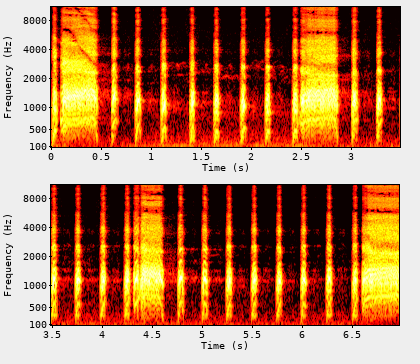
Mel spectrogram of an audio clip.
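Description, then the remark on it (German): An old hen, the oldest of a keeper's several hens, clucks agitatedly and loud, in a fast, steady stream of sharp clucks broken by a few longer, drawn-out squawks, with no other sounds around it. “das älteste unter ihnen heißt Professorinnenhuhn und es klingt so”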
